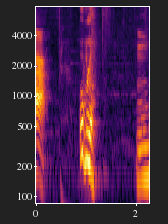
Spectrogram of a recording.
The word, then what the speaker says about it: Hublot: ไว้ นะ ครับ อ่าน ออก เสียง ว่า อุบ อื ต้อง ไป เน้น ๆ บ บ เนี่ย เน้น เสียง ดัง แต่ ต้อง ไม่ ลาก บล ยาว ๆ ด้วย นะ อุ ถูก ต้อง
